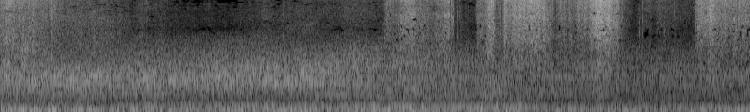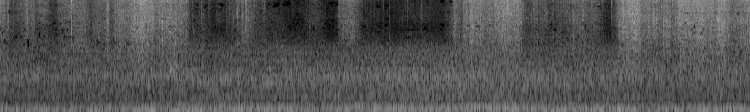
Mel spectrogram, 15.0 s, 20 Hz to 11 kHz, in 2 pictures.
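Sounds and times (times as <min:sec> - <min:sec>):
low rumble: 0:00.0 - 0:15.0
plastic bag rustling: 0:03.8 - 0:15.0.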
